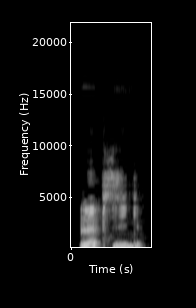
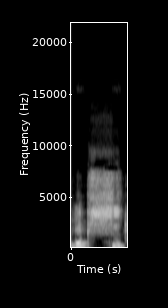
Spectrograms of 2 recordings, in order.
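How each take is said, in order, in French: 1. Le nom est prononcé avec soin, avec un effort délibéré. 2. Le nom est prononcé de façon relâchée, plus négligée. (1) "je vais essayer de bien le dire ... Je crois que je l'ai jamais aussi bien dit" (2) "Avant, c'était Leipzig ... c'est pas comme ça qu'on dit"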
